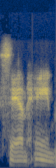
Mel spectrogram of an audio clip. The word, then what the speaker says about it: Samhain: And it's spelled like Samhain, but it's pronounced Samhain.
